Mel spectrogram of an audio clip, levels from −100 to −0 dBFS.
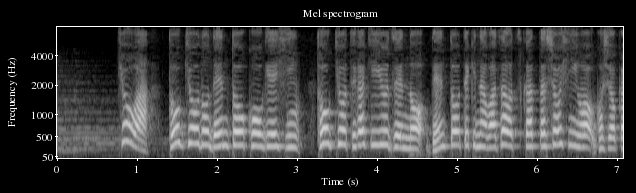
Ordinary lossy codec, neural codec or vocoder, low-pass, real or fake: Opus, 24 kbps; none; 7.2 kHz; real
